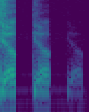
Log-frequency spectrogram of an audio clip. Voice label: VOX, Grunge Hip Hop; USB Soundscan vol.34; AKAI; TIMBA

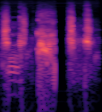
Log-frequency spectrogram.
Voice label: VOICE, Hip Hop; USB Soundscan vol.34; Burning Grunge; AKAI; TIMBA

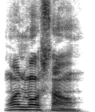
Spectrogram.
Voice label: SPOKEN, Blues Soul, TALK; Spectrasonics; Vocal Planet; EL SPOKEN

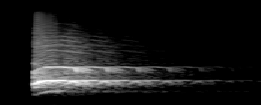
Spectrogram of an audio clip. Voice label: 144 BPM Vox; Flight Kit Root Amin

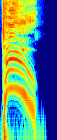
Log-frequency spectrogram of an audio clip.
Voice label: COUNT, Vocal Planet, R&B & Dance, COUNTING; ILIO

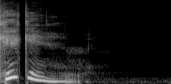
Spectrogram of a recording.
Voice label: "Kickin", Swingin Chiks Spoken

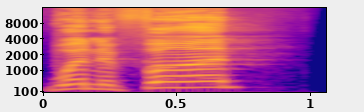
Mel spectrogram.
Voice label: BOAST MF; Vocal Planet; R&B Dance

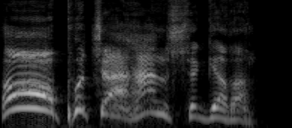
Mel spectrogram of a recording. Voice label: PREACHIN, Gospel, PREACHER; Vocal Planet Vol1 Gospel

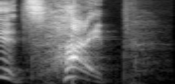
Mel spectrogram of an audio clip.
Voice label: "its hype", shouts; Best Service; Hyper Dance

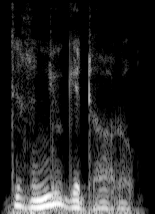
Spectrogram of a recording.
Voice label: talk, spoken, blues soul

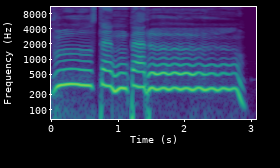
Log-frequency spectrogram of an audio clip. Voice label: BLUES THEN, SHOUTS, Funky Vocals; USB Soundscan vol.18; AKAI

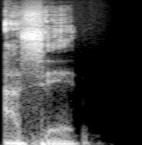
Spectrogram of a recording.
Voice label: E SPEECH, Vocal Planet R&B Dance

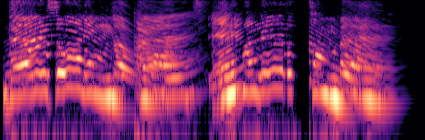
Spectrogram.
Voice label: female d120bpm, voice; FX; Mutekki Media; Dance Ultra Voice VOL-1

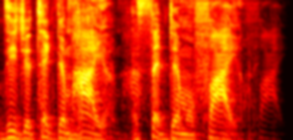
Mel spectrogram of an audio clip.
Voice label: Vocals

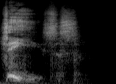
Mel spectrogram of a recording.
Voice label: PREACHIN, Gospel PREACHER; Spectrasonics; Vocal Planet

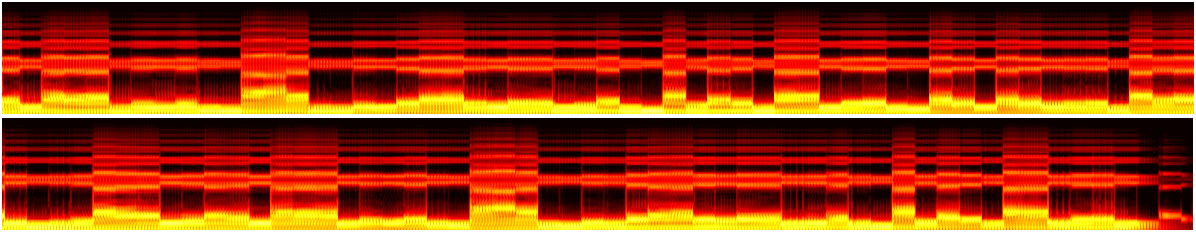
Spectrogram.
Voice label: FORMANT, COMPUTER, Funky Vocals; USB Soundscan vol.18; AKAI

